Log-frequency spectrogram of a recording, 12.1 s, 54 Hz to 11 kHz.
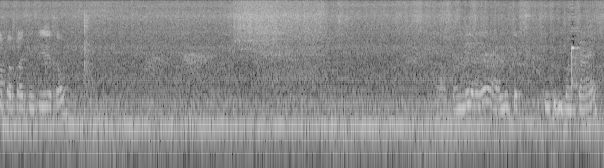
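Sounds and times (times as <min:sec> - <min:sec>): low mechanical hum: 0:00.0 - 0:12.0
hiss: 0:02.9 - 0:12.0.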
